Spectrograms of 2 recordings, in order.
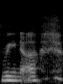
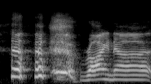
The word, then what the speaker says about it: Rena: my name properly it's it literally sounds like tina it's rena but i get all sorts rhino like rihanna like it all sorts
